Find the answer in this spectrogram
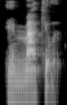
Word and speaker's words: immaculate: immacu immacula immacula T Immaculate Immaculate again finish with the stop T Immaculate Immaculate four syllables the stress is on the second syllable Immaculate Mac stress is on Mac immaculate Immaculate completely clean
